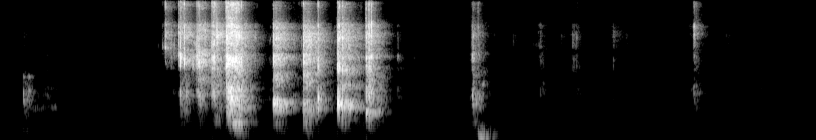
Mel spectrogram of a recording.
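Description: Tape pulled off a roll in a handheld tape dispenser, a crackling rip lasting a little under two seconds, followed by one sharp knock and a few faint clicks.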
